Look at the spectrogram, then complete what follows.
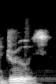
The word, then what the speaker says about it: druse: it in various forms, like crystals in a druse, and how, because they are in their druse, their surfaces are truncated, Reader's aside, Druse is spelled D-R-U-S-E.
